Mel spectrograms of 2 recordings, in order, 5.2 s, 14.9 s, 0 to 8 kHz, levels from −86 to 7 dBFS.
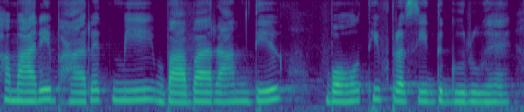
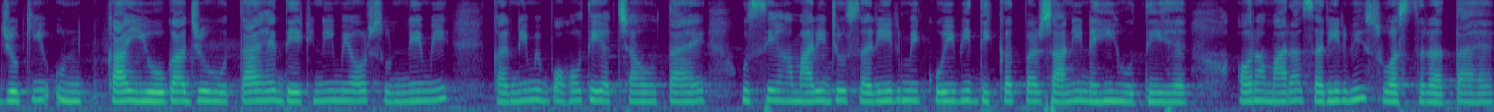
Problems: none marked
